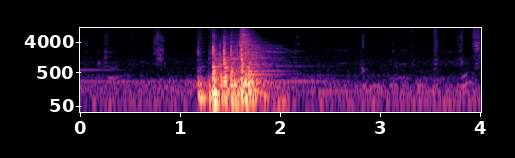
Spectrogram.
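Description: Plastic access door of an RV tankless water heater being swung open: a short, loud scraping rush about a second in, falling in pitch over under a second, with a few faint clicks before it.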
